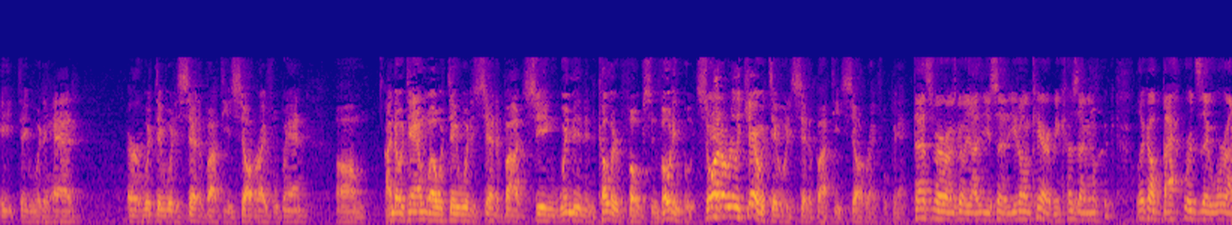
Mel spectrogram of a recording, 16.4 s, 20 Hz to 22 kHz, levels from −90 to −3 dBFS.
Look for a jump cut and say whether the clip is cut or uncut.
uncut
